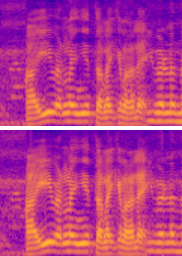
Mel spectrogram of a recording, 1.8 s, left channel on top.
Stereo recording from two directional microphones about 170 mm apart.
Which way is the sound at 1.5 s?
90° left.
